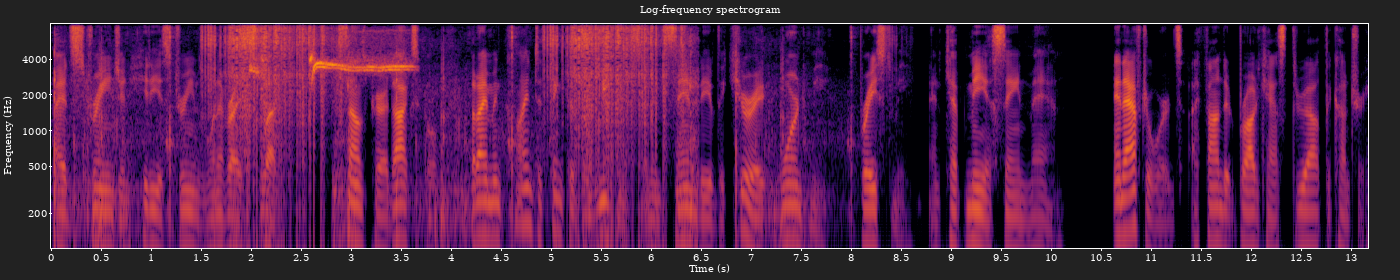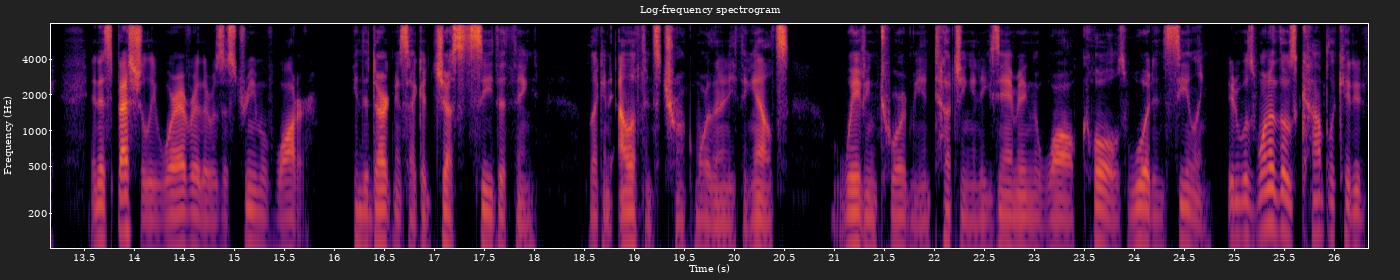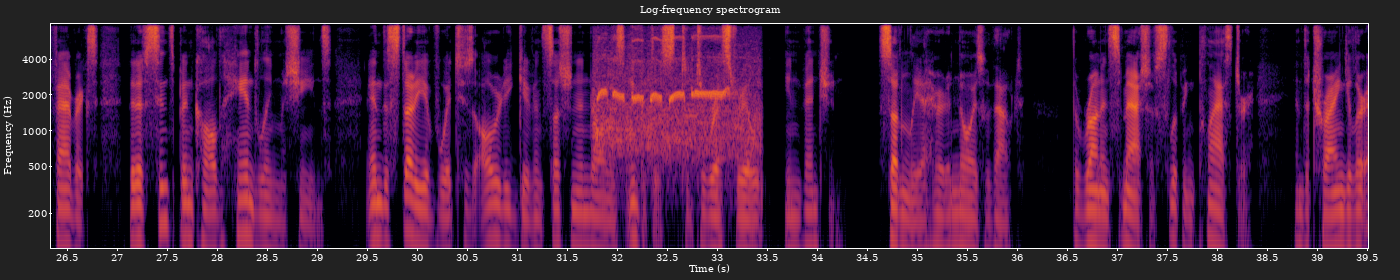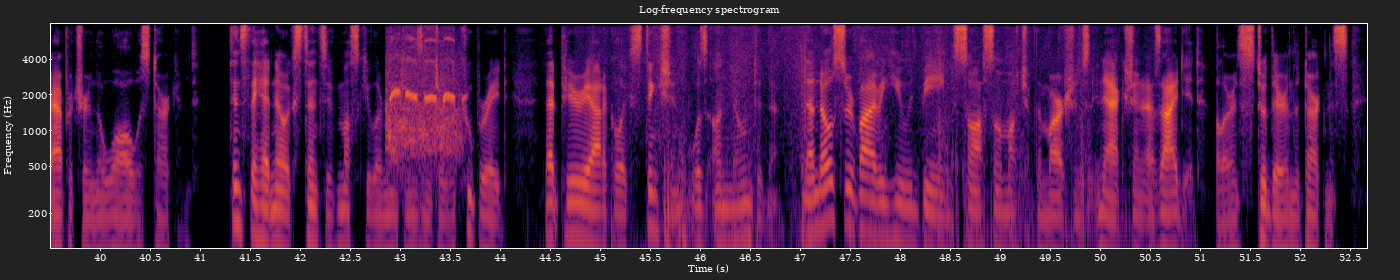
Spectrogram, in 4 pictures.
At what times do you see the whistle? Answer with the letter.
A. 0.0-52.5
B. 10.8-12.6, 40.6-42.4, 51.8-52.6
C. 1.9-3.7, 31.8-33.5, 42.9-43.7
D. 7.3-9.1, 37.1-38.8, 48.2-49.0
C.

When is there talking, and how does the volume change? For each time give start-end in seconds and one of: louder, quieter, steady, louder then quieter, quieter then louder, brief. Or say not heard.
0.0-52.5 steady.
